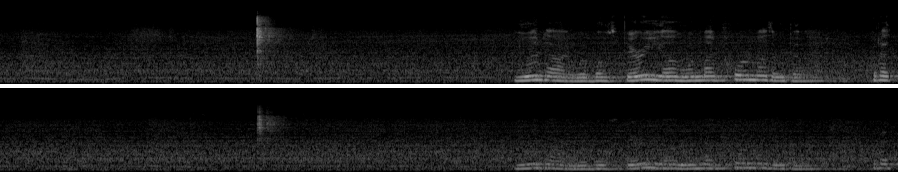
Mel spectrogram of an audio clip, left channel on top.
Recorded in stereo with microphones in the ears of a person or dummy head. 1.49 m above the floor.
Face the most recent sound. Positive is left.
turn(degrees=85)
